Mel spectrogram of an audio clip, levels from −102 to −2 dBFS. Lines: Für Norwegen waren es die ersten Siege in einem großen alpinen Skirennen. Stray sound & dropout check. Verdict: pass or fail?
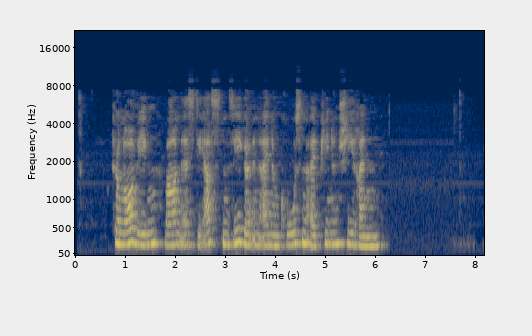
pass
